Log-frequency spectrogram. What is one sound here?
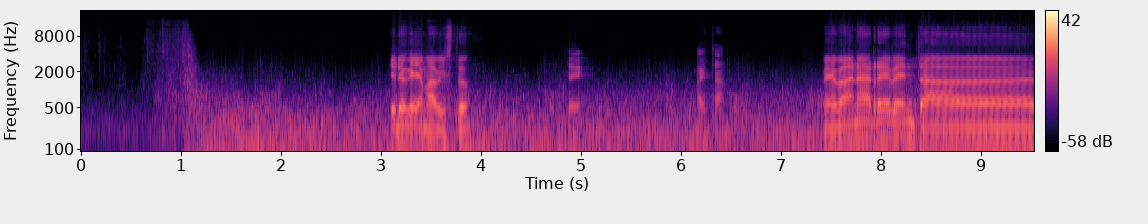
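Water splashes and churns as a swimmer moves through it.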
